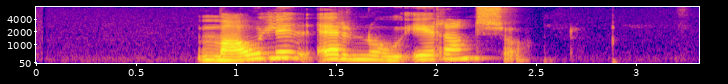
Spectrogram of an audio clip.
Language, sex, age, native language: Icelandic, female, 40-49, Icelandic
